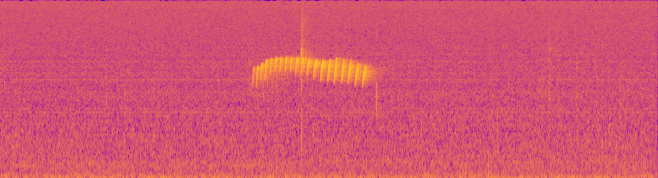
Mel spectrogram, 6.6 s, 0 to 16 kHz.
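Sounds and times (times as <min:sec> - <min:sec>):
Pene Sigi bird shrill trill in Papua New Guinea: 0:02.5 - 0:03.8.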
